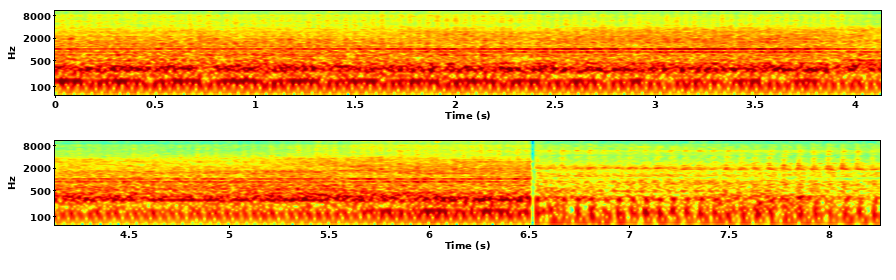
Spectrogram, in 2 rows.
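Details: Craftsman LT2000 lawn tractor, unused since about 2013–2014, running after an oil change with a new transmission pulley fitted. Steady even single-cylinder thump at constant speed with no surges, clatter or squeal: normal running.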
